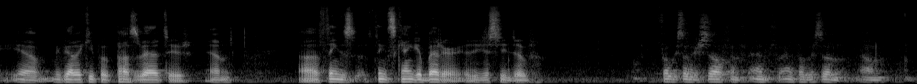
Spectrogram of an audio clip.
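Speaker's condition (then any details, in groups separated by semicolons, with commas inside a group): Young onset Parkinson's disease; frequent word and phrase repetitions, many fillers, restarted phrases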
